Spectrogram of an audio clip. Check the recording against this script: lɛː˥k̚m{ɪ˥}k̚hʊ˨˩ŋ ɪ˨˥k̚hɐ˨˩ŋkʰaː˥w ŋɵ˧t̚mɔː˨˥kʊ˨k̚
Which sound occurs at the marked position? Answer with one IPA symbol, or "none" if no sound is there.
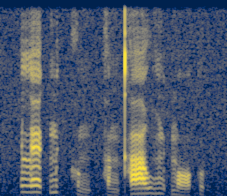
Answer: ɪ˥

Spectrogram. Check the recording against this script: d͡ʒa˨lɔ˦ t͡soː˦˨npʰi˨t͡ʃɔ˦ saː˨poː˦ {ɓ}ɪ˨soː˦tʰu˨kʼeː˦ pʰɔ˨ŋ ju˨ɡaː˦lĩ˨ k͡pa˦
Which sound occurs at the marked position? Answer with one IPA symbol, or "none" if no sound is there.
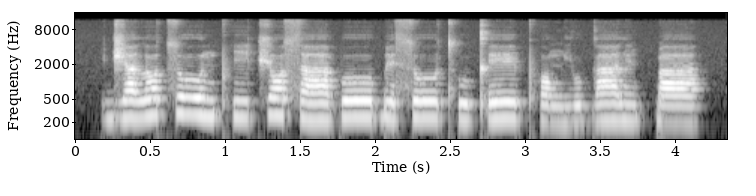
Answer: ɓ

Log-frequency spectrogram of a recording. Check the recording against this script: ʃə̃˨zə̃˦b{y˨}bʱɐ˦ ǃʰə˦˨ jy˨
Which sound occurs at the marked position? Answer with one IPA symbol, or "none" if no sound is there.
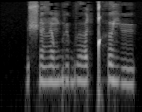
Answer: y˨˦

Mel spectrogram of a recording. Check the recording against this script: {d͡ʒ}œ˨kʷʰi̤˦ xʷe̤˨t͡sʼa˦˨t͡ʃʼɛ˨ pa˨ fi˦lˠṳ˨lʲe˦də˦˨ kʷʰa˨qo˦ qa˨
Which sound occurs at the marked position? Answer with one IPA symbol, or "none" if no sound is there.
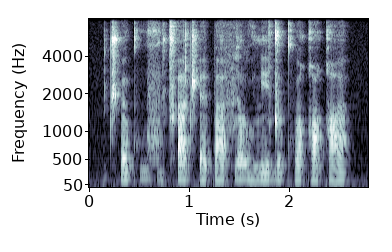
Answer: t͡ʃʼ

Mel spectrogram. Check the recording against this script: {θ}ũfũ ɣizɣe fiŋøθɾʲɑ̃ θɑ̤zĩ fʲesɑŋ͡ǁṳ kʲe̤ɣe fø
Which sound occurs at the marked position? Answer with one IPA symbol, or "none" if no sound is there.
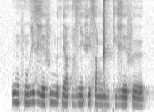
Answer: β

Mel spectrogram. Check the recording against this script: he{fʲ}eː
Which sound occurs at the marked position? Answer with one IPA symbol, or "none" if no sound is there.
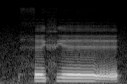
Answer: fʲ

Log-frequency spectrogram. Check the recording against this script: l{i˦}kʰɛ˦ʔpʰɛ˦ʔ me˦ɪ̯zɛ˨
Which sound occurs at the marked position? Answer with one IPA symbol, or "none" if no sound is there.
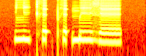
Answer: i˦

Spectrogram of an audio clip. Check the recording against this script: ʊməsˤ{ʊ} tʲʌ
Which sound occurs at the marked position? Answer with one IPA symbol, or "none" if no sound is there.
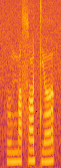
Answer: ʊ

